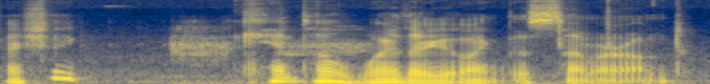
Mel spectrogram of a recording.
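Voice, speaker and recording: A man in casual gaming chat for an ASMR roleplay, soft-spoken and murmuring as if to himself. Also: sits low, huge pitch swings, a little fast, gravelly. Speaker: voice actor roleplaying a gamer boyfriend. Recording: faint noise with keyboard and mouse clicks. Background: keyboard typing and clicking.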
